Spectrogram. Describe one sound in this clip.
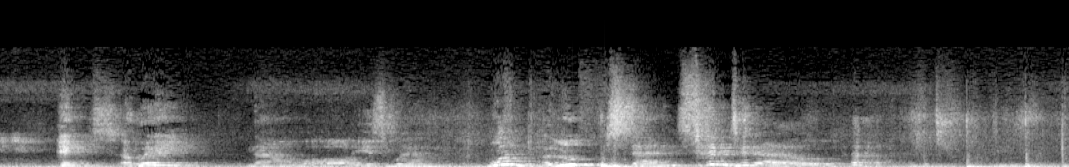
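A chorus of young women sings together on a stage.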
